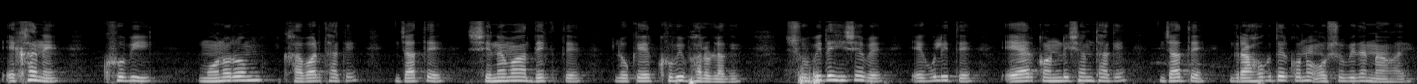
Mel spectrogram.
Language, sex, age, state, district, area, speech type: Bengali, male, 30-45, West Bengal, Purulia, urban, spontaneous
